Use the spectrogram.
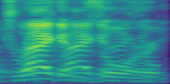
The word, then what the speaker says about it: Dragonzord: right now behold the Dragon Sword you gotta say it like Zordon right but he's pretty darn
